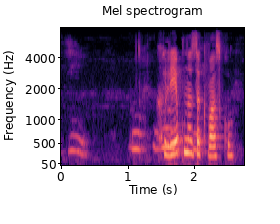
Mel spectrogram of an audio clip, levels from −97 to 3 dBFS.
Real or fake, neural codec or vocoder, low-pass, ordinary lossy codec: real; none; 7.2 kHz; none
